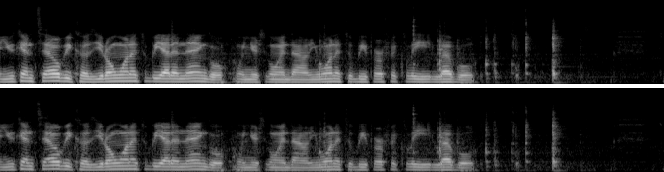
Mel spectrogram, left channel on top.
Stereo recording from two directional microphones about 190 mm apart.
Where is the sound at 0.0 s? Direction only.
50° left (ahead or behind).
